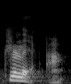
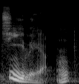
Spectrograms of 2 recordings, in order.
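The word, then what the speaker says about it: 伎俩: 什么叫知俩呢？标准发音应该是这样的，就是他老跟我玩这小伎俩。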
